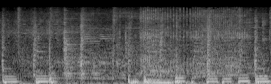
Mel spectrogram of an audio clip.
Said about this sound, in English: I hate this drill, man. This thing's got like no balls.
